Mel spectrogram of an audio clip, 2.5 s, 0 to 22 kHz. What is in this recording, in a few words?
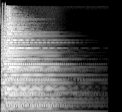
A sharp 7th Suspended 2nd Suspended 4th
